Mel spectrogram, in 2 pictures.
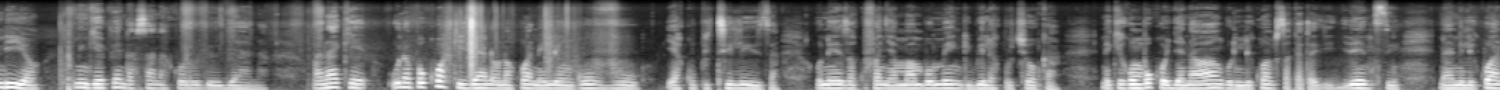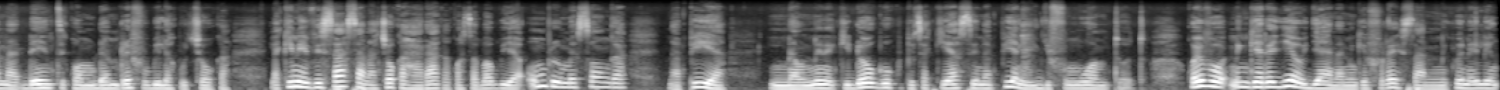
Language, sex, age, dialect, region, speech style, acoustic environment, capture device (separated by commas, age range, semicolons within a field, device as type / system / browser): Swahili, female, 25-34, Kenya - Mombasa, Kenya, happy; relaxed; excited, silence, mobile / Linux / Chrome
